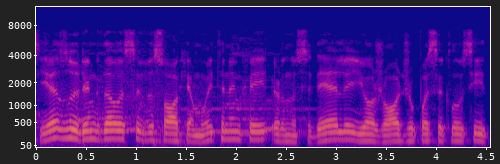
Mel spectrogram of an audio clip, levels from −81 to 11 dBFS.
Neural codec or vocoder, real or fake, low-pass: codec, 16 kHz, 8 kbps, FunCodec, trained on Chinese and English, 25 frames a second; fake; 7.2 kHz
